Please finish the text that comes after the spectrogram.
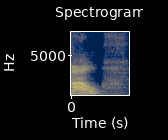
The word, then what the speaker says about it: alt: So, you say soc alt, I'm alt. But I'm tall as well. There we go. It's actually spelled a l t, but we don't really pronounce that last t on the end.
